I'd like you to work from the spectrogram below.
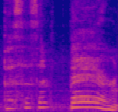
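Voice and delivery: high, drawn-out complaint; retold high-pitched protest; mock protest. Voicing own indignation in a retelling.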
